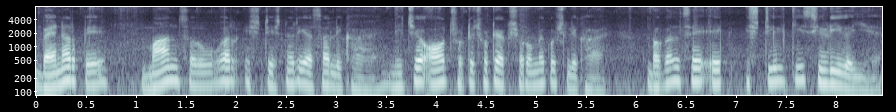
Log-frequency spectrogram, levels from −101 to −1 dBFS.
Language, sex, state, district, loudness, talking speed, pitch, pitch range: Hindi, male, Uttar Pradesh, Jyotiba Phule Nagar, -19 LUFS, 165 wpm, 145 Hz, 125-165 Hz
